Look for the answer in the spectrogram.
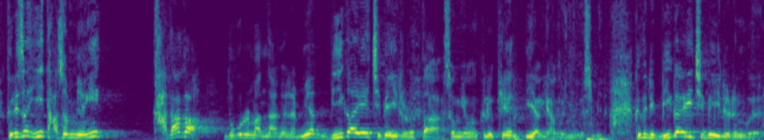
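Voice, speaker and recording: A male pastor preaching a sermon in a church sanctuary, animated and full of rhetorical questions to the congregation. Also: a little high, brisk. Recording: long church hall reverb.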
